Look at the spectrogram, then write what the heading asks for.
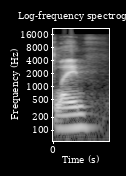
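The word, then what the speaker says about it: Llane: It's spelled Lillane, L-L. – Yeah. – But it's just Lane, like Lloyd is just one L.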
